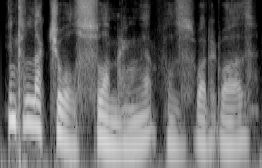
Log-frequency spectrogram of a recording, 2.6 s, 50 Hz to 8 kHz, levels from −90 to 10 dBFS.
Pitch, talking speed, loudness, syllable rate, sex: 120 Hz, 160 wpm, -17 LUFS, 4.5 syllables/s, male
